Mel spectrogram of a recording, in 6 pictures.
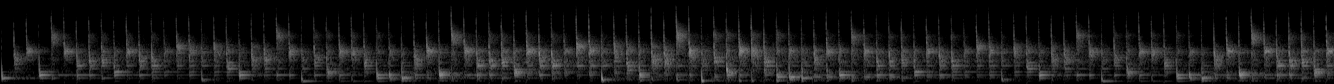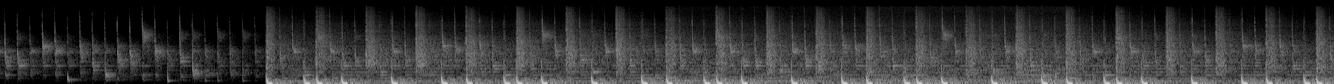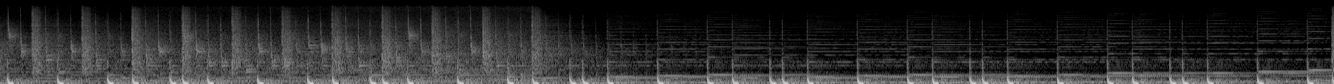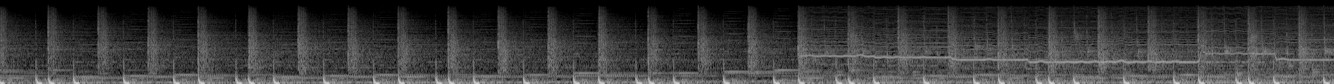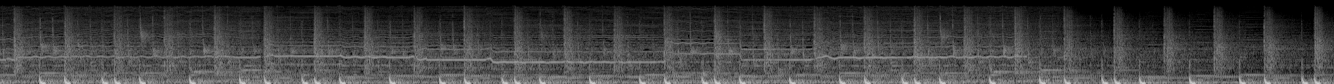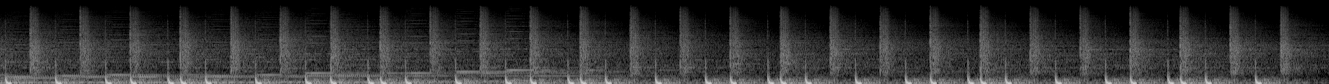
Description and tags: Wild Things
A 1 minute build centered around some simple progressions with some building clean analog synth. Perhaps could be background in a film?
